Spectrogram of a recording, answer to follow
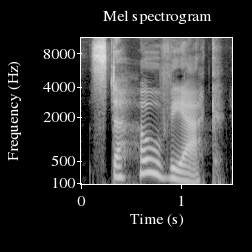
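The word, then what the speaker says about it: Stachowiak: you so much and for anyone listening that's always wondered how the heck you pronounce my name it's stovak and my husband Dave works for Dale Carnegie training and he always says we should picture us cooking which is hard to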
